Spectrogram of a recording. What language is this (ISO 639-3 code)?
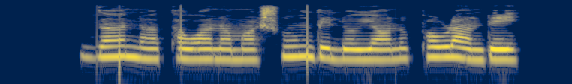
pus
